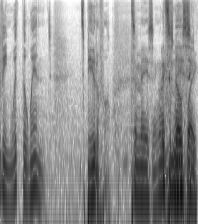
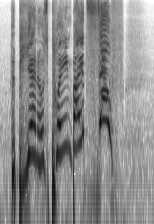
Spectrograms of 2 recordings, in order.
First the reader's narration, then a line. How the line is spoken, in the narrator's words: Joe exclaimed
